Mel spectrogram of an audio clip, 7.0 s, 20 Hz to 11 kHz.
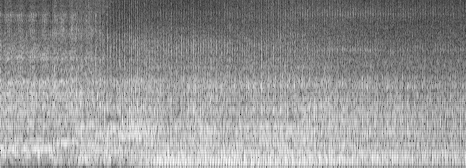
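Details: International Harvester 554 diesel tractor after about five years sitting, started on ether without bleeding: catches within two seconds into steady, even idle, running clean, starting to smoke a bit; air filter cover off so induction noise audible.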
